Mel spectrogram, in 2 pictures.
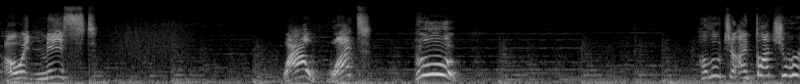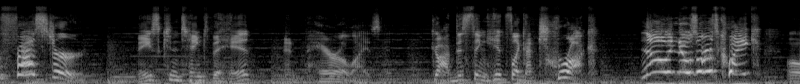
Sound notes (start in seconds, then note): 4.5 groans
